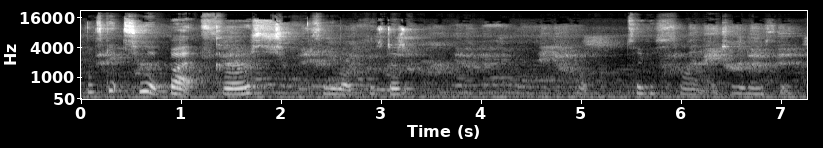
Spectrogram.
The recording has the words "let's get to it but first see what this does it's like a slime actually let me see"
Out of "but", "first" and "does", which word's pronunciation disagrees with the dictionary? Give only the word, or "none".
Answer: none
